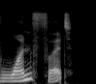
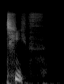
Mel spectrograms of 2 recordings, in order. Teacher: The ooh sound changes to an e sound. So you have one foot, but two feet. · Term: vowel swap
